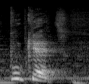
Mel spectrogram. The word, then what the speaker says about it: Phuket: connaître un essor touristiques phuket mais ça s'écrit ph souk est très très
